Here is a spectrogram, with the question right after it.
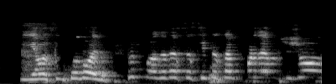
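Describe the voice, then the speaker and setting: A man talks at a fairly quick pace in a raised, projected voice. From Portugal, Coimbra. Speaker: former footballer. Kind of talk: casual interview.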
